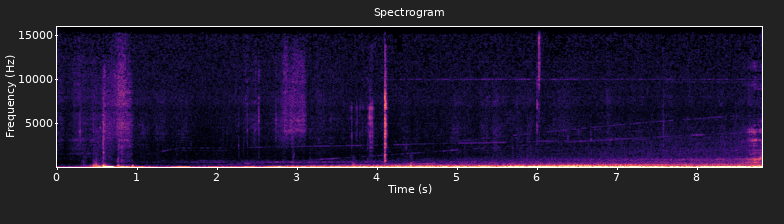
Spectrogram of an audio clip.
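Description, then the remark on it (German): A car pulls away from a stop on a small street, its engine rumbling low and then building steadily as it drives on, with a brief knock near the start and rising tonal whine from the motor. “So, jetzt sind wir äh, startklar und äh, wir fahren jetzt an, ganz normal mit Geräusch und äh, bin mal mächtig gespannt.”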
